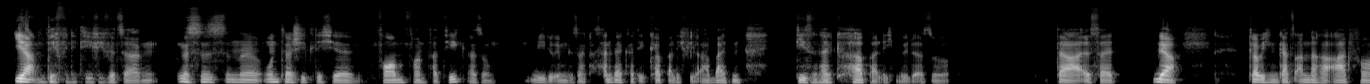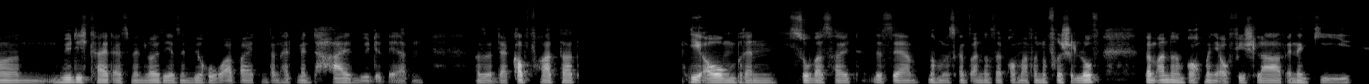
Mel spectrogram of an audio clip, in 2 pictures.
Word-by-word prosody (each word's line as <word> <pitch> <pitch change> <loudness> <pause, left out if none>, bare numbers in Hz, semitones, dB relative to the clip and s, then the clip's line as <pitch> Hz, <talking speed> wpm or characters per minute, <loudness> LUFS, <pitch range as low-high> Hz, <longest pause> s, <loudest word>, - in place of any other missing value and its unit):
Ja, 140 -5 +14
definitiv. 100 -2 -4
Ich 95 +1 -10
würde 100 0 -2
sagen, 95 0 -4 0.2
das 120 -3 +2
ist 115 -2 -1
'ne 110 -3 0
unterschiedliche 105 -4 -1 0.2
Form 100 0 +4
von 100 -2 -5
Fatigue, 115 +5 -3
also 95 -2 -8 0.3
wie 100 -1 -5
du 95 - -5
eben 95 - -6
gesagt 95 0 -9
hast, - - -17
Handwerker, 105 -1 -2
die - - -8
körperlich - - -4
viel - - -8
arbeiten, 95 +1 -3 0.5
die 105 - +4
sind 95 0 -6
halt 95 -2 0
körperlich - - +1
müde. - - -7
Also - - -8 1.1
da 95 -2 +6
ist 95 0 -1
halt, 95 -2 0 0.3
ja - - +10 0.7
glaube 110 -3 +6
ich, 100 - -4
'n 100 - -4
ganz 100 0 +1
anderer 100 0 0
Art 95 0 +2
von 90 -2 -4
Müdigkeit, 105 0 +1
als 95 - -6
wenn 95 -1 -7
Leute 95 0 -1
jetzt 95 0 -3
im 90 -1 -8
Büro 90 0 -4
arbeiten, 95 0 -6
dann 90 -1 -10
halt 90 +2 -11
mental 95 0 -2
müde 85 -1 -9
werden. - - -10 0.5
Also, 95 0 -4
der - - -6
Kopf - - +3
rattert. 95 0 0 1.1
Die - - +6
Augen 95 +1 +7
brennen, 90 -2 -6
so 100 -2 0
was 95 -1 -3
halt, 95 0 -4
das - - -5
ja 95 -2 -1
noch 100 - -5
mal 95 - -7
was 90 - -10
ganz 95 -3 -8
anderes, 95 +2 -7
da 95 - -3
braucht 95 0 -7
man 90 - -4
einfach 95 - -7
nur 95 - -5
frische - - 0
Luft. 105 +3 +5 0.4
Beim 105 -1 +3
anderen 100 -2 +1
braucht 95 +1 -2
man 95 - -2
ja 85 - -2
auch 85 - -2
viel 95 - -5
Schlaf, 90 0 0
Energie, 90 -2 -5
95 Hz, 190 wpm, -26 LUFS, 95-100 Hz, 1.1 s, Ja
